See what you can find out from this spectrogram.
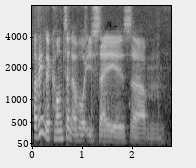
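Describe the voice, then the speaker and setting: A man, the game master, chatting casually and giving roleplay tips, with a relaxed, rambling delivery. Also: medium pitch, moderate pace. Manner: relaxed, rambling explanations with many fillers.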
